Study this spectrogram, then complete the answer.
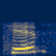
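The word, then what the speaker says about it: Thibs: everybody says tips but it's spelled with the th so are we doing the silent h thing yeah it's tibs but the full name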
